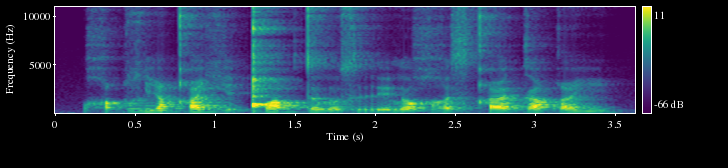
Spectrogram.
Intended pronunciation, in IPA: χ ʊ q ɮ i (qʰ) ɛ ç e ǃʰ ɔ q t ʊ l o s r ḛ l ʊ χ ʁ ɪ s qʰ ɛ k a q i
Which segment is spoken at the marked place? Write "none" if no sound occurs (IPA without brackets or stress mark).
qʰ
